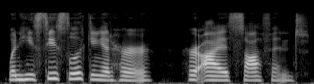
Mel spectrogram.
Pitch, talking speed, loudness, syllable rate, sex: 205 Hz, 170 wpm, -18 LUFS, 4.9 syllables/s, female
